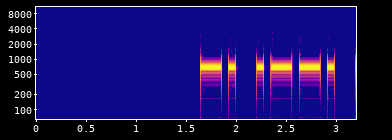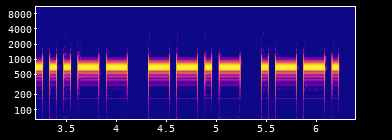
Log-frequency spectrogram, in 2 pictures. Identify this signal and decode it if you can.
Morse code, heard as a keyed tone, about 20 wpm, 700 Hz. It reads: NP3QP
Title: Speed Racing - USA 2x2 Call Signs 17wpm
